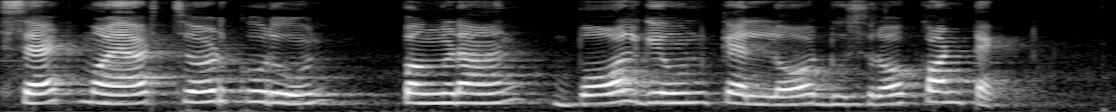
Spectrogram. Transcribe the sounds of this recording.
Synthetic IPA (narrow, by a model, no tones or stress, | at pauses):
sɛʈməjaɾt͡səɽkəɾuːnpəŋɡɽãnbɔlɡʱeuːnkɛlːɔd̪usɾɔkɔɳʈɛk̚ʈ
